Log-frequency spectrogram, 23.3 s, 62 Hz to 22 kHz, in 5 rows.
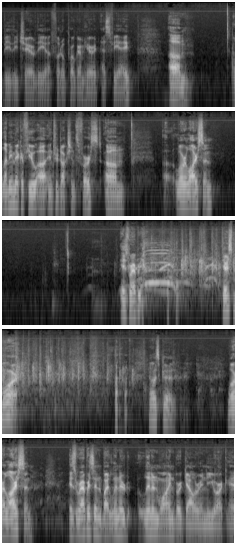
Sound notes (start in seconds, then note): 11.7 audience cheering and clapping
